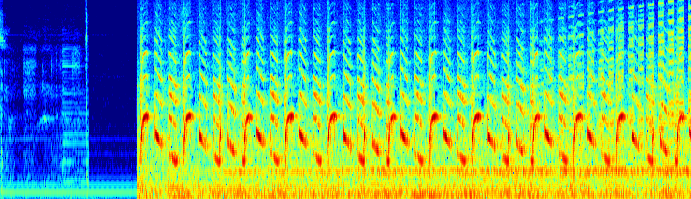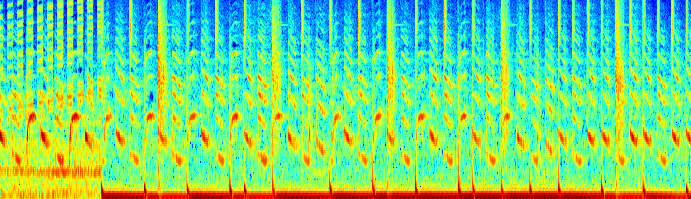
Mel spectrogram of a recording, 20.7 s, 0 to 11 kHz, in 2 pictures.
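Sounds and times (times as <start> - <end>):
car alarm whooping: 2.1 - 20.7.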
